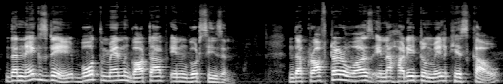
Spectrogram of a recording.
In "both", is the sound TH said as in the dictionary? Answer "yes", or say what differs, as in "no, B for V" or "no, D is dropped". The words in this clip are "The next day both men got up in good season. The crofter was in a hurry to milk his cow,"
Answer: no, T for TH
